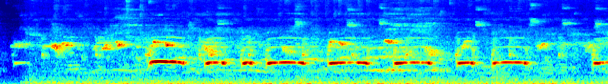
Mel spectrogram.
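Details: A young zebra dove coos in a quick, stuttering run of soft, mellow notes, repeated steadily for several seconds over a faint low hum.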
